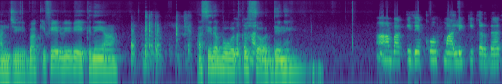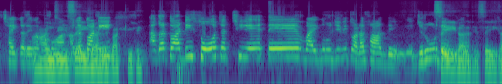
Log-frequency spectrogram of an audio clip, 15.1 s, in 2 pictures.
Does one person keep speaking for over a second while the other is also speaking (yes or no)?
yes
